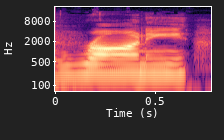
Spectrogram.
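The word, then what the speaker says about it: Rony: r o n y you might pronounce it Ronnie I think that it's better to pronounce it roony and I'm like I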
